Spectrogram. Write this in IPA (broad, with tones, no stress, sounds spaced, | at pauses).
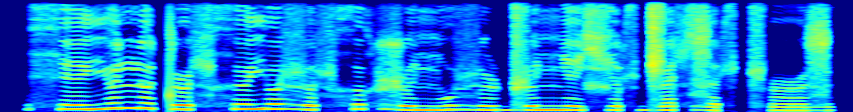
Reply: x e˨ j ø˦ n ɵ˨ t ə˞˨ ɬ x ø˦ j ɵ˦ ɮ ɵ˨ ɬ x ɵ˦ x ʐ ø˨ ɲ u˦ ɮ y˨ ɖ͡ʐ ø˦ ɲ e˨ ɕ ɵ˦ ɬ ɖ͡ʐ ɛ˦ ɬ z ə˨ ɬ ʈ͡ʂʰ ə˞˦ z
